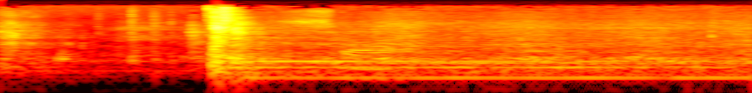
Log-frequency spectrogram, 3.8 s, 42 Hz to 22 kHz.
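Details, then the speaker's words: Kenmore 300 Series washer, about 8 years old, previously full of water and not draining, partly reassembled after fix: click and clunk then steady even motor hum as it drains and spins normally. "Take it over to spin. And it's running. That's a good sign."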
